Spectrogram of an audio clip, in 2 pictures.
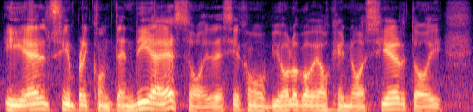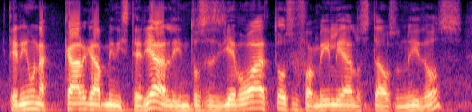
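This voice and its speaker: Pastor with a half-gringo, half-Mexican accent. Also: male voice, medium pitch. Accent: American with Mexican Spanish touches. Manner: halting, many fillers and restarts. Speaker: pastor, ministry guest. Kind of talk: radio interview in Spanish.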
